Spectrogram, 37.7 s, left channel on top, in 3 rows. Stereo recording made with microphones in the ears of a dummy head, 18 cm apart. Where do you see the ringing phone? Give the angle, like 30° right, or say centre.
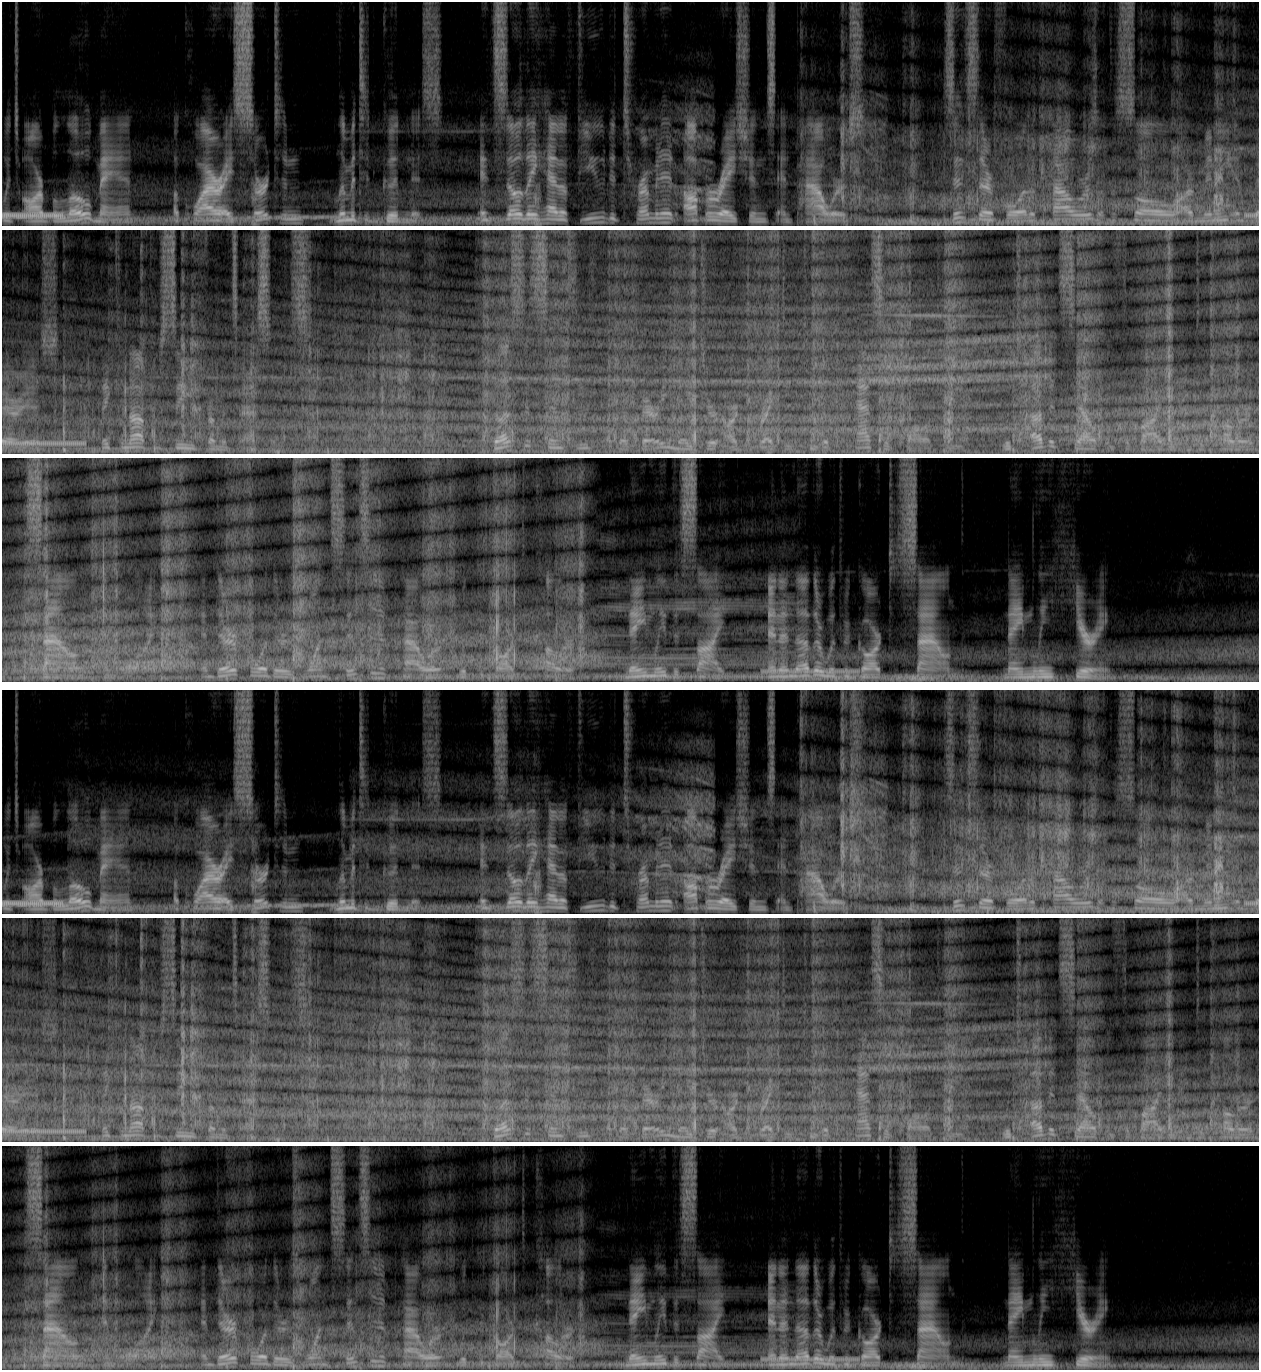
10° right.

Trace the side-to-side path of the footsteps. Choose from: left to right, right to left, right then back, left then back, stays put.
right to left.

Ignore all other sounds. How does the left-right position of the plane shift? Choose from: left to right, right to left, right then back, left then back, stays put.
right to left.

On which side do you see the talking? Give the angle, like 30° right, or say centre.
10° left.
